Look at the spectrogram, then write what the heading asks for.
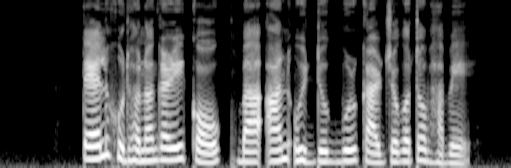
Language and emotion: Assamese, neutral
